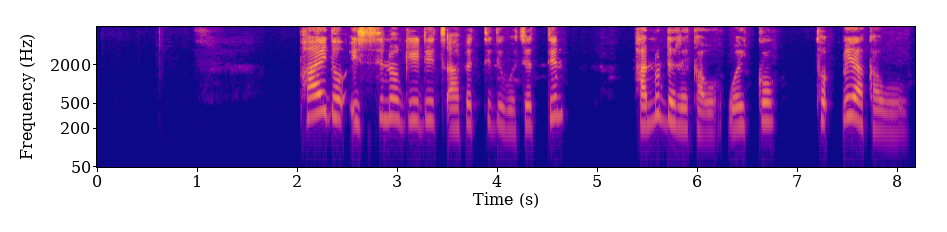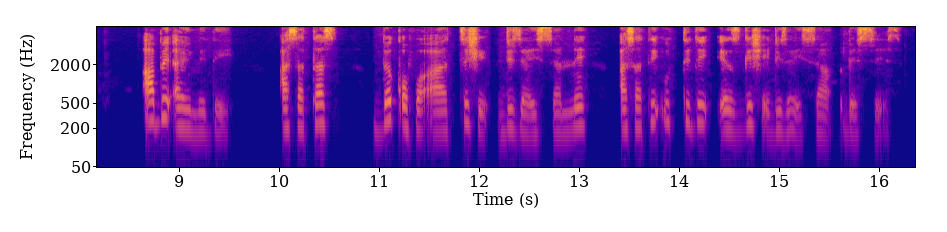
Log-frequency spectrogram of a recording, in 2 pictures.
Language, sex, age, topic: Gamo, female, 25-35, government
